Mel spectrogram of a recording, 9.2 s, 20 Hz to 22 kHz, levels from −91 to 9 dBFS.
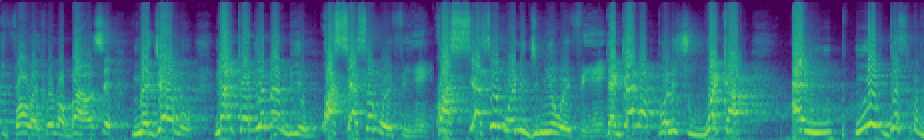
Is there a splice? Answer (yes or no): yes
